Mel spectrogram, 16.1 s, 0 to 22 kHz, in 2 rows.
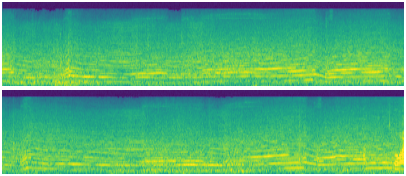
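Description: A race car in the Assetto Corsa video game laps the 1967 Nürburgring, its engine droning steadily and loud throughout, rising and falling in pitch as it revs through gear changes.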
